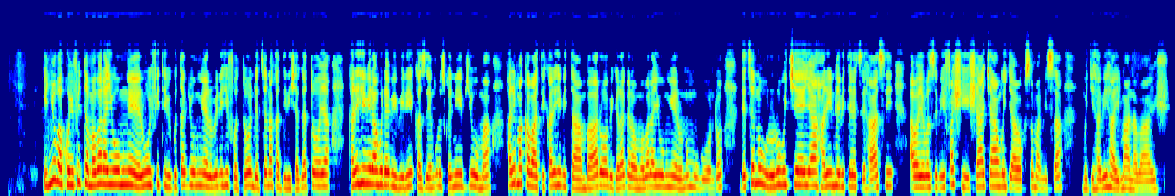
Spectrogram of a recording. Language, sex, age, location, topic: Kinyarwanda, female, 18-24, Huye, education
